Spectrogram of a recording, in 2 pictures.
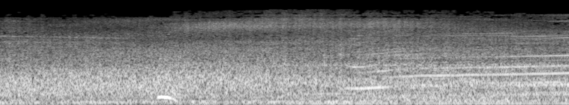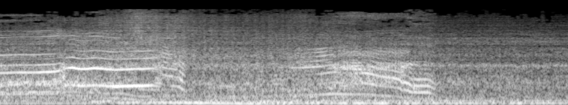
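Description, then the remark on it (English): A modified car engine roars at full throttle, its pitch climbing steadily in a loud, rising whine, briefly dropping, then surging upward again in a second burst of acceleration. “I knew this would happen, so I modified my engine. Full throttle!”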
